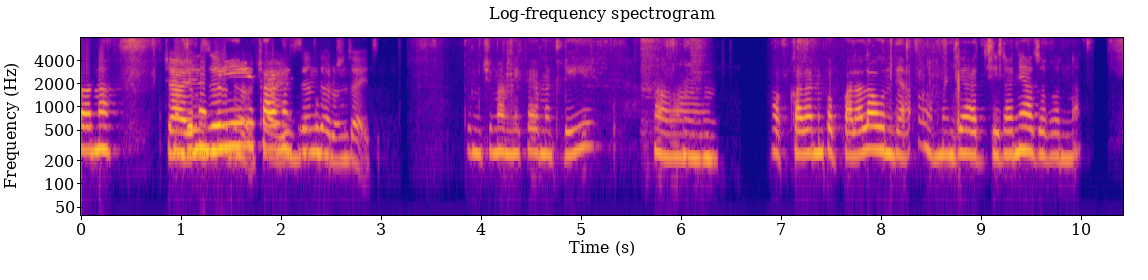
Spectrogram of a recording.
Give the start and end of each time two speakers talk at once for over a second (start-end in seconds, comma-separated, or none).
0.9-2.7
